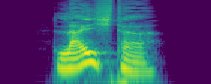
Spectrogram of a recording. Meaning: lighter; barge
- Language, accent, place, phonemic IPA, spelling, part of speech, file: German, Germany, Berlin, /ˈlaɪ̯çtɐ/, Leichter, noun, De-Leichter.ogg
